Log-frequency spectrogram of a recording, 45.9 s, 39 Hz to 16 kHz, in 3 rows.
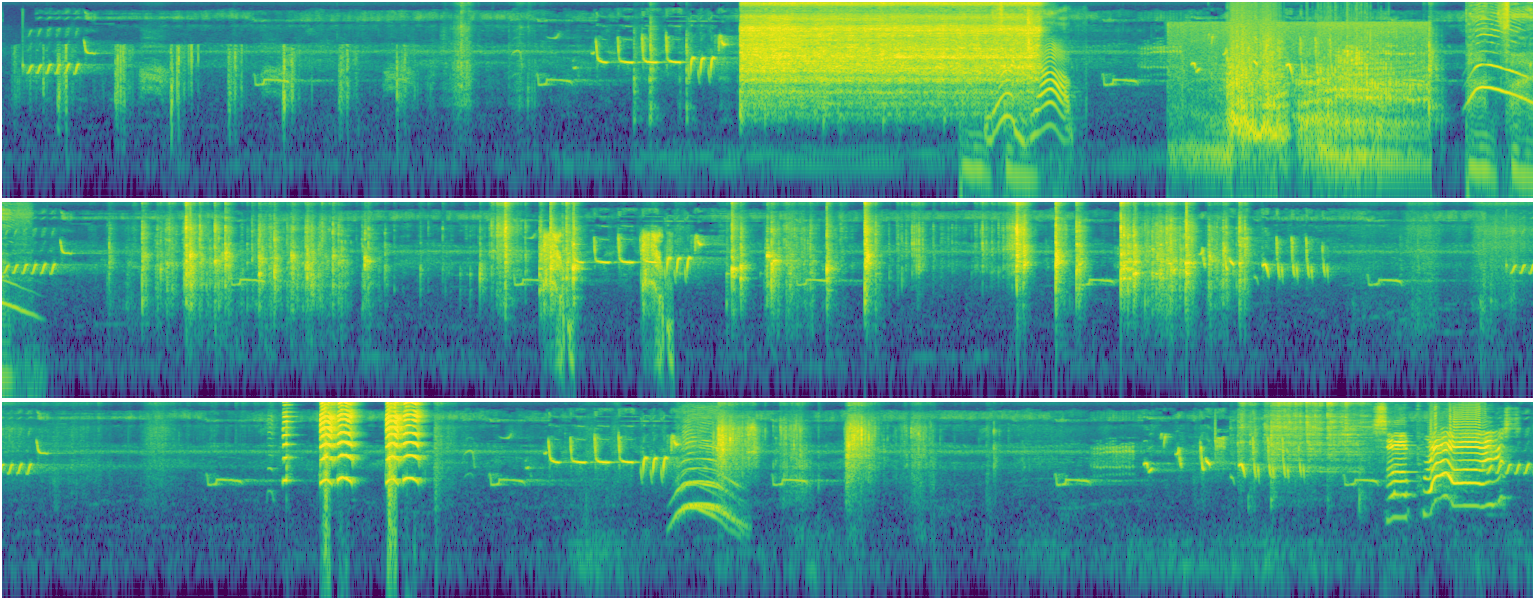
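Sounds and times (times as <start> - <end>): noisy bursts: 7.4 - 10.8, 11.7 - 15.7
short chirps: 14.6 - 15.7
whistle sliding down in pitch: 14.6 - 15.7.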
